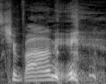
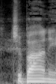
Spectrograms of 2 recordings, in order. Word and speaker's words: Chobani: You should have gone first so I could have asked how to pronounce Chobani. – Chobani, how do you pronounce Chobani? – Oh, I don't know.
